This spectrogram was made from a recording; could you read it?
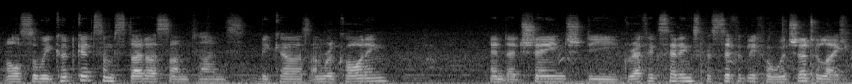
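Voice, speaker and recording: A man voices over his own gameplay in a casual, informal let's play, his commentary hesitant. His medium-pitched voice is steady and moderately paced, the audio is poor, and loud game music plays in the background.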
